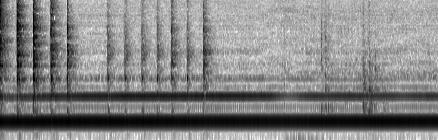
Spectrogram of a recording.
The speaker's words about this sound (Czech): Součástí práce na varhanách pro Ostravskou katedrálu je i ladění píšťal.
